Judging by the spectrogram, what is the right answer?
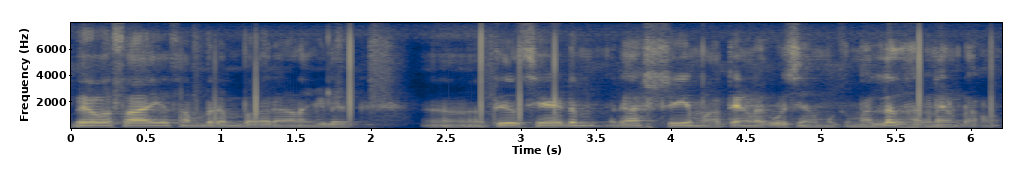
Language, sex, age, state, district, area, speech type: Malayalam, male, 30-45, Kerala, Kottayam, rural, spontaneous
